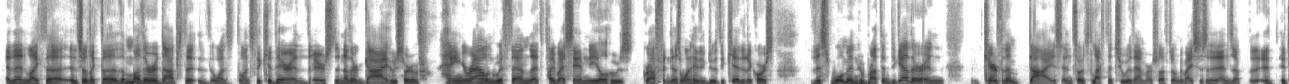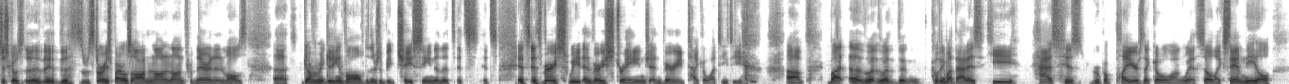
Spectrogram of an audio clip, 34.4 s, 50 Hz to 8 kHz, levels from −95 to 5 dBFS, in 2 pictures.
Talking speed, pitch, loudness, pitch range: 250 wpm, 130 Hz, -20 LUFS, 120-140 Hz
